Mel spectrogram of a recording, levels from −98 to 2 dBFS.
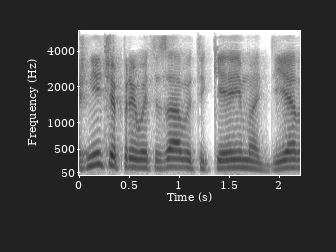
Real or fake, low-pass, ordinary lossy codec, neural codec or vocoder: fake; 5.4 kHz; AAC, 32 kbps; codec, 24 kHz, 0.9 kbps, WavTokenizer, large speech release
